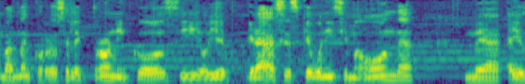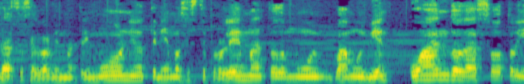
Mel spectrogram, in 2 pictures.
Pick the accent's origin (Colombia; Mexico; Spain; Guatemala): Mexico; Chiapas; ellos vivían en Chiapas, de donde yo soy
